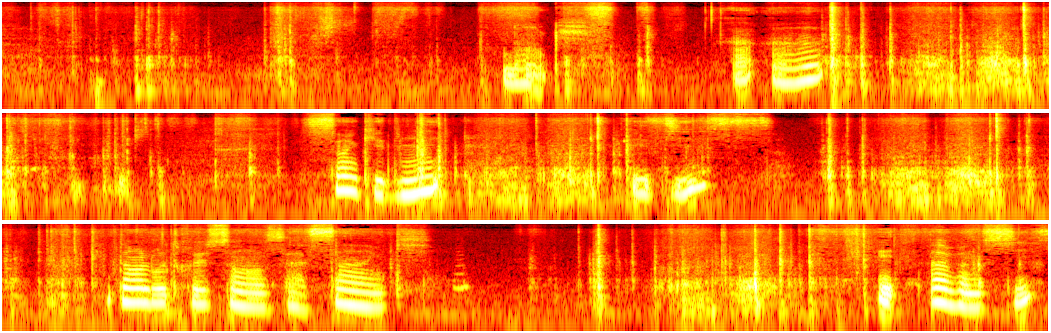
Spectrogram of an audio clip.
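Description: Card stock slides and rustles across a cutting mat.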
